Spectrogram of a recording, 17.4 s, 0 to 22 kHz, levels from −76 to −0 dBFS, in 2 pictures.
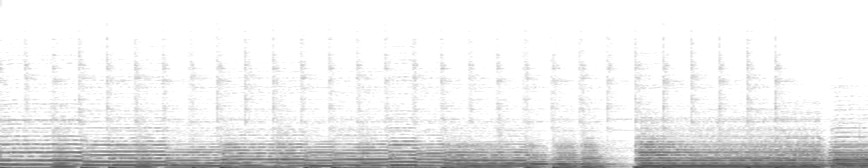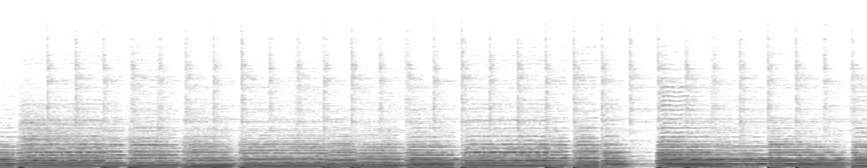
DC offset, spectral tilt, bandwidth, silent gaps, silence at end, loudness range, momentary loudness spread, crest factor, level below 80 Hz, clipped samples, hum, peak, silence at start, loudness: under 0.1%; -6.5 dB/octave; 18 kHz; none; 0 s; 4 LU; 5 LU; 16 dB; -38 dBFS; under 0.1%; none; -10 dBFS; 0 s; -28 LUFS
